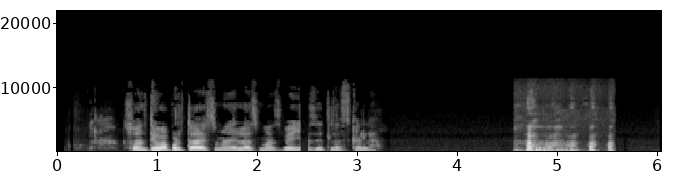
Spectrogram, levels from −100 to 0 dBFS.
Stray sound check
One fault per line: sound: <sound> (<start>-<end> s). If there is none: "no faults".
sound: dropout (2.4-2.5 s)
sound: laugh (4.6-5.6 s)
